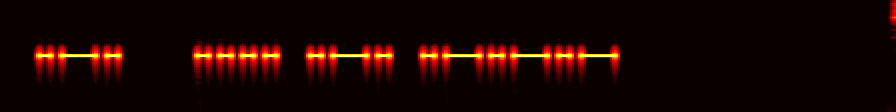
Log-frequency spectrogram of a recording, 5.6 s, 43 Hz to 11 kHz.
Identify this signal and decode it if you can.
Morse code, heard as a keyed tone, about 17 wpm, 700 Hz. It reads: R HR.
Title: Sentences from Top 200 Words and Abbreviations 17wpm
